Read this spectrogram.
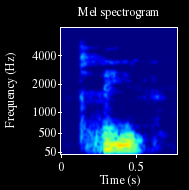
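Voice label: "clave", English, British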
